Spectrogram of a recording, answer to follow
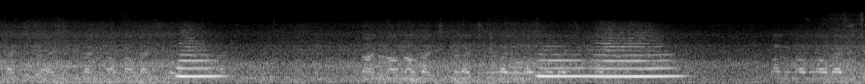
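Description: WAP-4 electric locomotive horn sounding one short blast and then, after a pause of about three seconds, one long blast of about a second and a half. Underneath runs the steady rumble of the LHB coaches' wheels on the track at speed.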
